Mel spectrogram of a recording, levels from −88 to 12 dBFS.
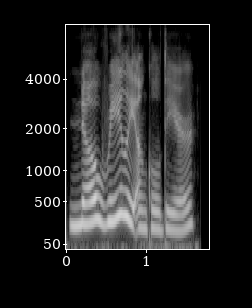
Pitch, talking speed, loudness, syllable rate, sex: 225 Hz, 135 wpm, -16 LUFS, 3.8 syllables/s, female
